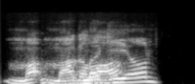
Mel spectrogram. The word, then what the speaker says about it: Mogollon: Since we're talking about cold climates, I understand you had a bit of a cold night on the, how do you pronounce that rim? Mogollon rim.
